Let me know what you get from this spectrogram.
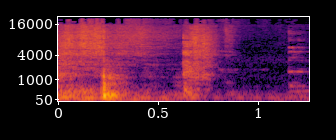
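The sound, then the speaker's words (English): A lotion bottle is knocked over on an unsteady little table beside a recliner chair, with a dull, low thump, followed a moment later by a softer rattling knock, then near silence. No one speaks. “Sorry, knocked some lotion over.”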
